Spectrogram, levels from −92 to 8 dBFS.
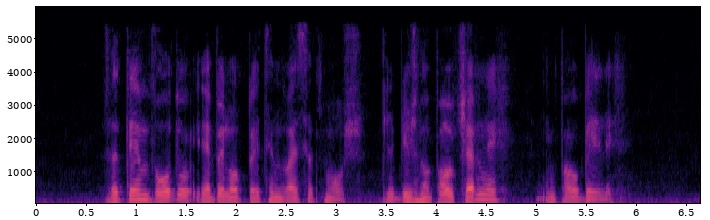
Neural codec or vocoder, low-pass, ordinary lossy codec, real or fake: codec, 44.1 kHz, 2.6 kbps, SNAC; 5.4 kHz; AAC, 32 kbps; fake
